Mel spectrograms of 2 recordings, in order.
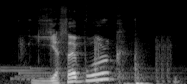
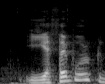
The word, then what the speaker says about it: Göteborg: Oh, you were in Helsingborg heading to Stockholm via I think you say Göteborg? Göteborg? Do I pronounce that correctly? It's not like Gothenburg, but Göteborg or something like that.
